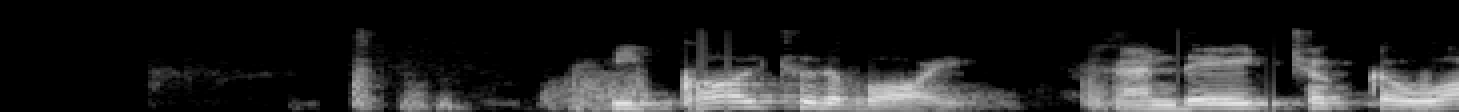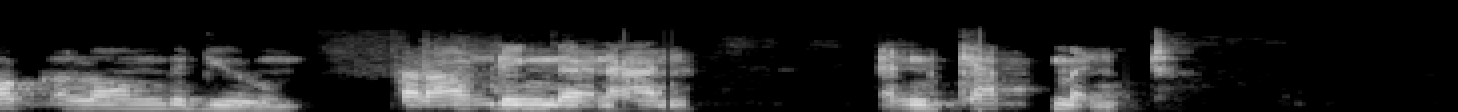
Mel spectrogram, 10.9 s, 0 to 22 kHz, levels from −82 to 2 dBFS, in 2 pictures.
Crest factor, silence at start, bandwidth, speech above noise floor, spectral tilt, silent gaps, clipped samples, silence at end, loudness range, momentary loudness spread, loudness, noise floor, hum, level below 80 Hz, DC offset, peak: 16 dB; 1.35 s; 7.4 kHz; 65 dB; -4 dB/octave; none; under 0.1%; 1.05 s; 4 LU; 20 LU; -16 LUFS; -80 dBFS; none; -58 dBFS; under 0.1%; -2 dBFS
